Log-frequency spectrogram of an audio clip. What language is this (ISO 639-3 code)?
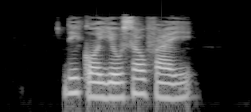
yue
